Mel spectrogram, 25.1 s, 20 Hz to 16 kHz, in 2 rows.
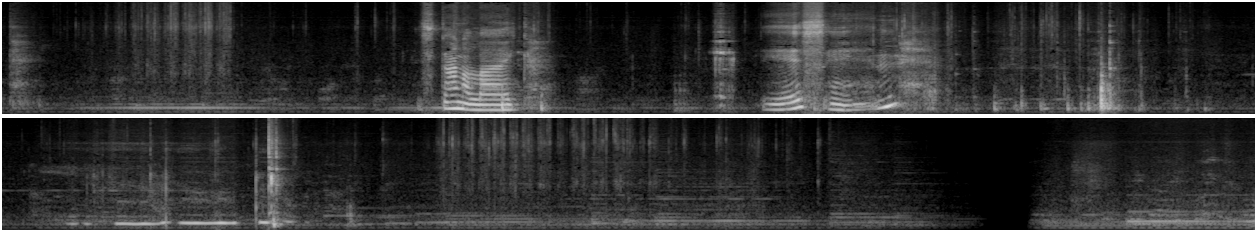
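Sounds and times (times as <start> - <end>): soft music with held notes: 8.1 - 22.2, 22.8 - 25.0.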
